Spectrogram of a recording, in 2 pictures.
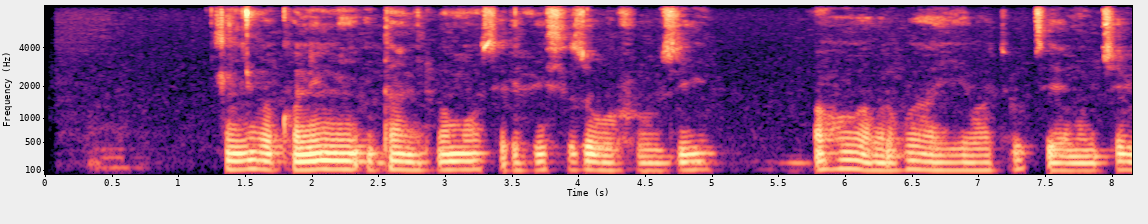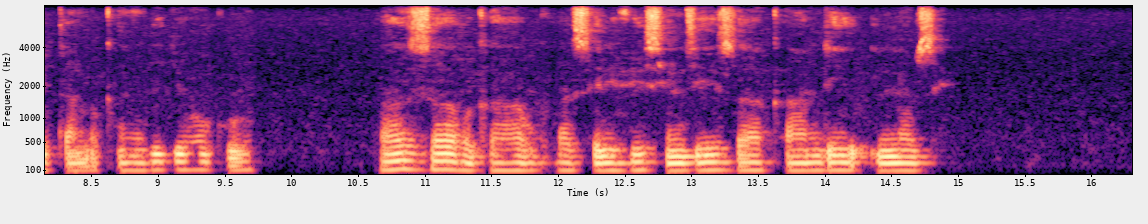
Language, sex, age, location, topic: Kinyarwanda, male, 25-35, Huye, health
